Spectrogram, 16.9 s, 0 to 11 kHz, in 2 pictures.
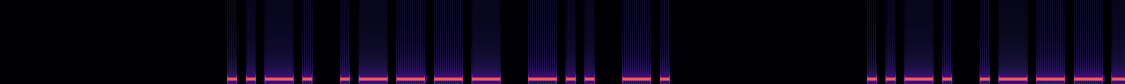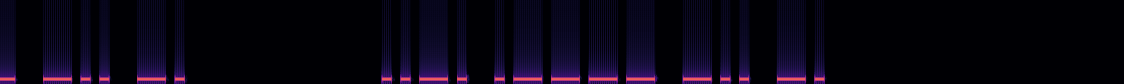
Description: Morse code, heard as a keyed tone, about 17 wpm, 700 Hz. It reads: F1DN F1DN F1DN
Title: DXCC-100 Call Signs - 4 Characters - Repeated 3x - 17wpm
